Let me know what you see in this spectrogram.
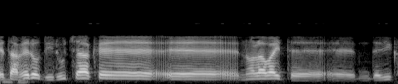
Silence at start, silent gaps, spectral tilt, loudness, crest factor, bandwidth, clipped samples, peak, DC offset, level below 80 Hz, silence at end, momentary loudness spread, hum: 0 s; none; -5.5 dB/octave; -18 LUFS; 16 dB; 7.4 kHz; under 0.1%; -2 dBFS; under 0.1%; -68 dBFS; 0 s; 12 LU; none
